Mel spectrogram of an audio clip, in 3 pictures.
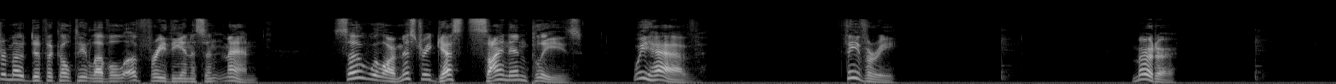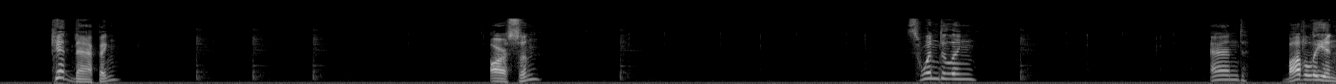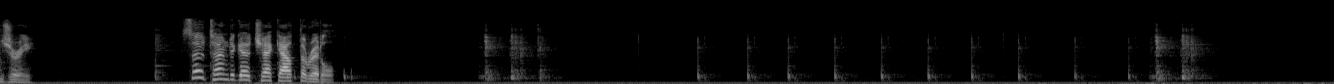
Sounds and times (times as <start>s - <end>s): Speech: 0.0s - 2.6s, 3.4s - 5.8s, 6.4s - 7.1s, 8.4s - 9.0s, 11.3s - 11.8s, 13.9s - 14.6s, 18.2s - 18.8s, 22.4s - 23.2s, 25.4s - 27.5s, 28.6s - 30.1s.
